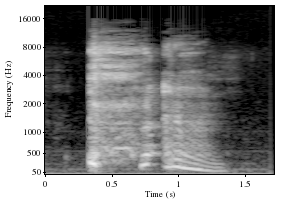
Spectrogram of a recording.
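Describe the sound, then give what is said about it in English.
Throat clearing to get rid of a morning tickle in the throat: a short series of rough, voiced hacks, the last one longer, with no talk. “Got just a little bit of tickle in my throat this morning, and so hopefully we can get that out before we get started into our Bible study today.”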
